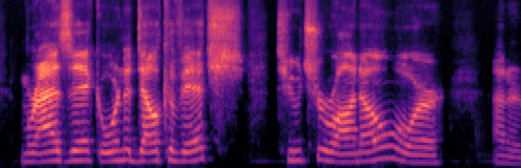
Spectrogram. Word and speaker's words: Nedeljkovic: Yeah, it's Nedeljkovic.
